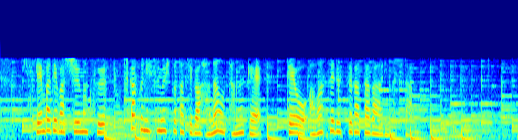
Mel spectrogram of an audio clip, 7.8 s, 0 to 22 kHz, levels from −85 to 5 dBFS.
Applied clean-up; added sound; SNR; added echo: none; none; none; none.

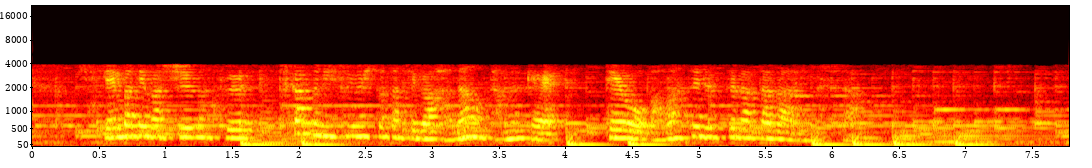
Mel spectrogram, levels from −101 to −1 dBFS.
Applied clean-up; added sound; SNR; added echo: none; none; none; reverberation time 0.3 s.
